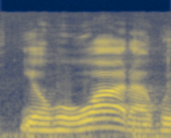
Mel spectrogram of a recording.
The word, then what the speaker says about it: 여호와: 우린 복합적인 게 뭐냐면 우리는 또 이걸 제이라고 우리는 또 이걸 또 제이가 아니라 우린 이 발음이 있는 거야. 우리는 발음이 있는 거예요. 그래서 얘 제이 아니야 우리는. 그죠? 그래서 얘하고 더 비슷한 발음으로 읽습니다. 그래서 우리는 여호와라고 읽습니다. 그죠?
